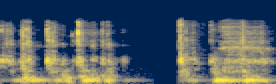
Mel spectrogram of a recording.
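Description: Typing on a computer keyboard: two quick bursts of close, crisp key clicks separated by a short pause, quiet and with no one talking.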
